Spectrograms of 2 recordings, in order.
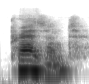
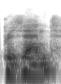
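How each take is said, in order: First: "present" said PREZ-ent, stress on the first syllable. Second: "present" said pree-ZENT, stress on the second syllable. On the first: Lecturer trying one reading of Shakespeare's "present", first syllable stressed. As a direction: say "present" as PREZ-unt, like the noun. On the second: Lecturer trying the other reading of "present", second syllable stressed. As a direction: say "present" as pri-ZENT, like the verb. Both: Shown as a demonstration. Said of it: "or is it present".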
